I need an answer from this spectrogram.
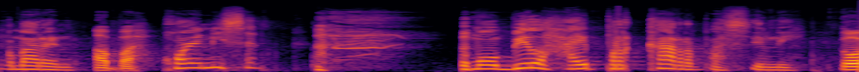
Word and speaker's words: Koenigsegg: Gua baru tahu cara bacanya kemarin. Apa? Koenigsegg. Mobil hypercar pas ini. Koenigsegg.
